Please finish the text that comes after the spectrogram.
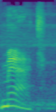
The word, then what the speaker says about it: Matt: not an inch less the name's matt the second t is silent sounds like an interesting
